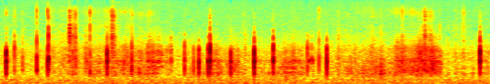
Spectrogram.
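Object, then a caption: Hardcover book with glossy cardboard cover. Long acrylic nails tap and scratch on the glossy paper-covered cardboard cover of a thick hardcover book lying flat and solid. Sharp, dry taps with a mid-range knock and almost no ring are scattered among softer, breathy scratching passes that swell and fade. The sound is quiet and close.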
